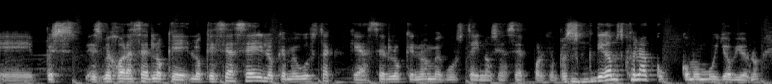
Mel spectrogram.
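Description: Music plays behind a man speaking at a fairly quick pace with hardly any pauses. His pitch is medium, with ordinary variation. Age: 40s. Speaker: professor and researcher. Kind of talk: casual chat.

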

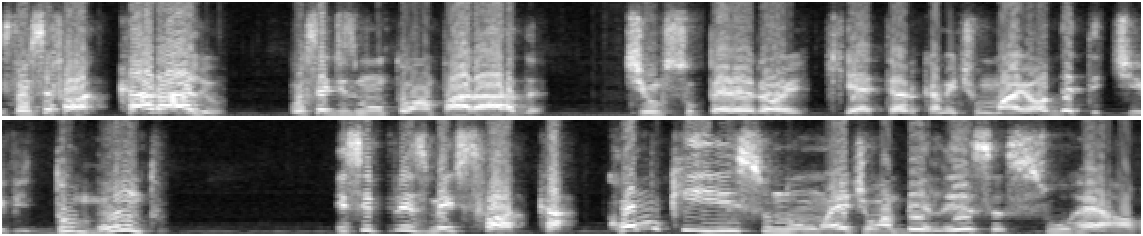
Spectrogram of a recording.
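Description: Music plays in the background as a man talks. His voice is high-pitched, with very wide pitch swings. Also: moderate pace. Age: 20s. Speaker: fan site columnist. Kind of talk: casual chat.

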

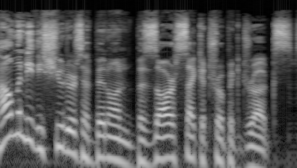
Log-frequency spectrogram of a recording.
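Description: A man with an ordinary speaking voice talks at a fairly quick pace and a medium pitch, with lively intonation, in a very clean recording with a silent background. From Texas. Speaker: podcast panelist. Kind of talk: casual debate. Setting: studio.

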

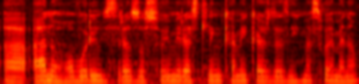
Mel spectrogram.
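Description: A woman speaks in a dark, mellow tone at a fairly low pitch. Her intonation stays flat and monotone. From Slovakia. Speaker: podcaster. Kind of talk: personal monologue. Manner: hesitant, many fillers.

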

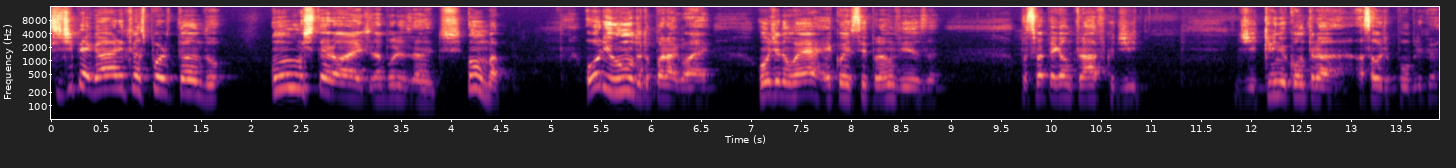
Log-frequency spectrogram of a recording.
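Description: A voice at a moderate pace, broken by long, frequent pauses, with very wide pitch swings. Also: man, fairly high pitch for a man. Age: 50s. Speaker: bodybuilder. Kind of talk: interview. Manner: halting.

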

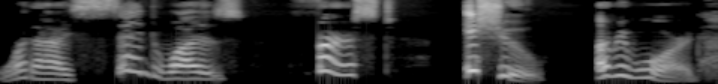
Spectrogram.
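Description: A put-on character voice, female-sounding and high-pitched, delivers a pompous tone at a very slow pace. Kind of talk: storybook read-aloud, character voice. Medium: read story. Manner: pompous, lecturing; prim, mildly offended.

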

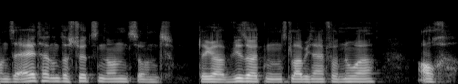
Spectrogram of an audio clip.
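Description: At a moderate pace, a man at medium pitch speaks with monotone, flat intonation. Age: 20s. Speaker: podcast co-host. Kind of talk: casual chat.

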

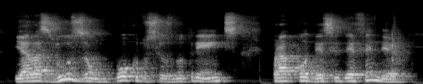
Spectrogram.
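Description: This man's voice sits at a fairly high pitch and sounds somewhat breathy. He speaks at a fairly slow pace. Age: 50s. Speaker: organic food company executive. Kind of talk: interview.

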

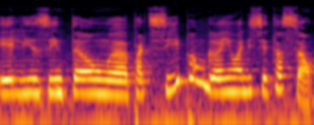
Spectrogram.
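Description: A woman of medium pitch speaks at a fairly slow pace against noticeable background noise. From Caxias do Sul, Rio Grande do Sul, Brazil. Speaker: city government official. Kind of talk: radio interview. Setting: studio.

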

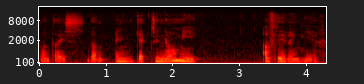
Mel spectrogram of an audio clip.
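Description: This woman has a Flemish accent and a fairly low, somewhat breathy voice. Her tone is dark and mellow, with ordinary pitch variation. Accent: Flemish Dutch. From Flemish Brabant, Belgium (near Leuven). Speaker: podcast host. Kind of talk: casual solo chat. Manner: chaotic, halting.

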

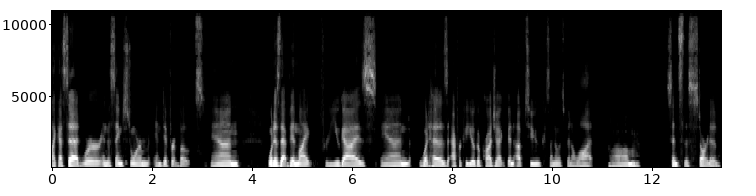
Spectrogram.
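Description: A woman speaks at a fairly slow pace with an American accent, her fairly low voice monotone and flat, recorded dry and close with no echo. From US small town. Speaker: podcast host. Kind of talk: casual interview. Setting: remote call.

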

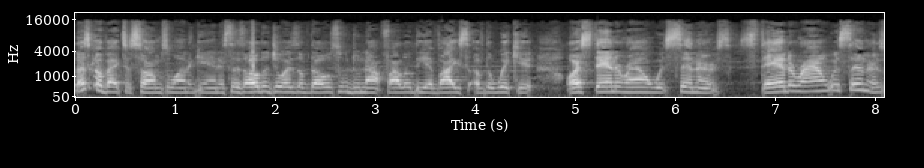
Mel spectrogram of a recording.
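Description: Music plays in the background as a woman speaks. Her pace is moderate and her intonation fairly even. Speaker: devotional host and minister. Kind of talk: devotional teaching and prayer. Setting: live online broadcast. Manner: fervent, repetitive praise.

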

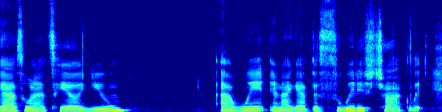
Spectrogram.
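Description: A woman has an unremarkable speaking voice, a fairly low pitch and fairly even intonation. The recording is very clean with a silent background and a dry, close sound with no echo. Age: 30s. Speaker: solo podcaster. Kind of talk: personal testimony. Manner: casual, conversational.

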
